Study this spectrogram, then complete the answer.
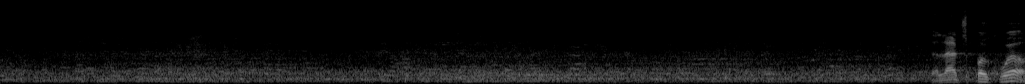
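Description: A crowd murmurs and chatters in an echoing hall.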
